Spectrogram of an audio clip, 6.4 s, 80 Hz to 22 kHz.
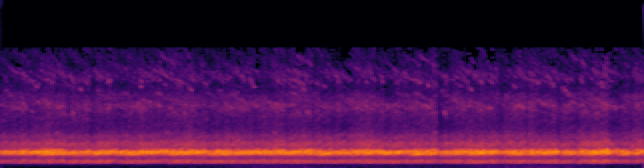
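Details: Chorus of frogs at a horse-pasture pond, Zoom 6 recording: constant dense trilling in two stacked bands, with faint low rumbling underneath toward the middle and end.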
